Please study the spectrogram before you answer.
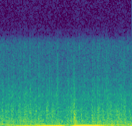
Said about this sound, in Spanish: viene como que muy ad hoc, ¿verdad? Porque está lloviendo.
